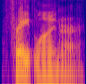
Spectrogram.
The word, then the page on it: freightliner: American English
